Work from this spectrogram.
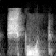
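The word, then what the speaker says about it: Sport: अब हम इस लफ्ज को प्रोनाउंस करेंगे तो ये लफ्ज होगा स्पोर्ट, स्पोर्ट, ठीक है।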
